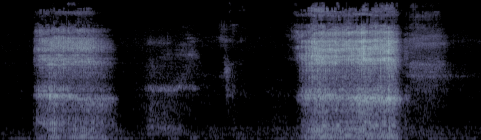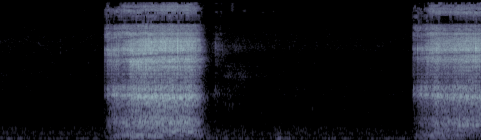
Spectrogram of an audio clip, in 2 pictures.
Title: FILMING MY DAD SNORING UP CLOSE (SO CRAZY)!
